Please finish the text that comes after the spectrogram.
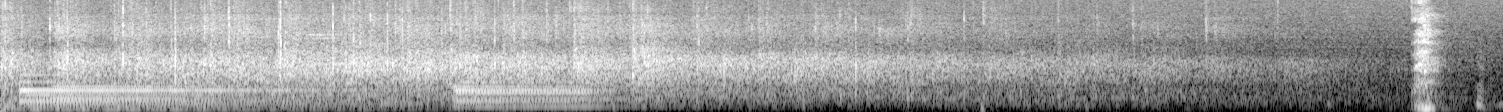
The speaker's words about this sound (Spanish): ¿Cuántos pueden dar un aplauso fuerte al Señor?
